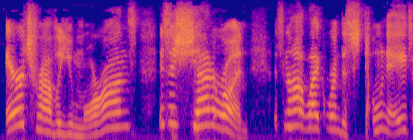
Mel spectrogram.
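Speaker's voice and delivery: hammed-up scolding of clueless teammates; mock exasperated rant. Player replaying his in-character rant at the table, mock exasperated. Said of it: "And I'm like".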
